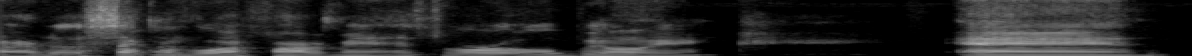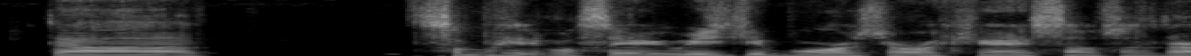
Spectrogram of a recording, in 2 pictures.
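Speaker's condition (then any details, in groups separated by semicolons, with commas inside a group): Ataxia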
